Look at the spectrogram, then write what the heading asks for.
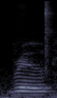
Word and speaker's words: roux: It's pronounced roux.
